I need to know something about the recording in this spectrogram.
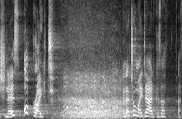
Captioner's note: crowd laughs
